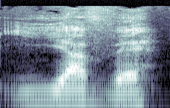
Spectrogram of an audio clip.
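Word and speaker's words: Yahweh: Rei vaso Rei yh a questão que nós perdemos a pronúncia desse nome a pronúncia desse nome segundos melhores estudiosos da linguística da fisiologia antiga provavelmente era yaveh Royal e é uma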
